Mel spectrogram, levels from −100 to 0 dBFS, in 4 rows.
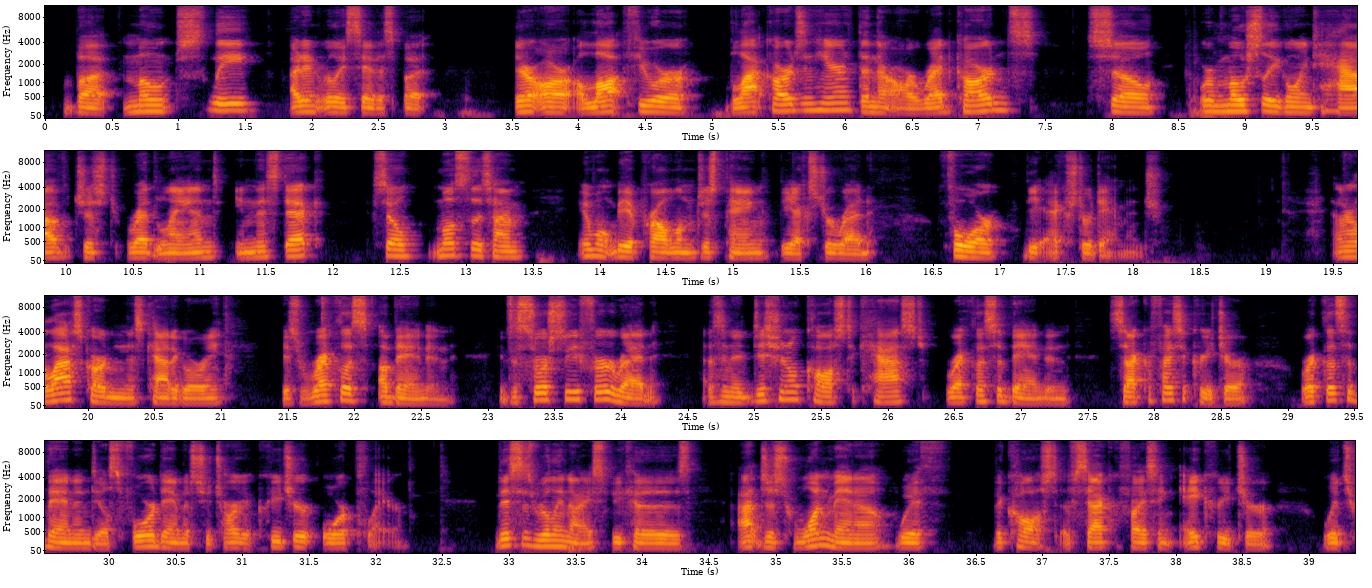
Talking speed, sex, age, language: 165 wpm, male, 20-39, English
